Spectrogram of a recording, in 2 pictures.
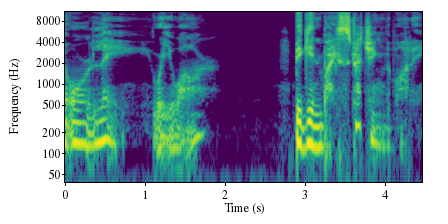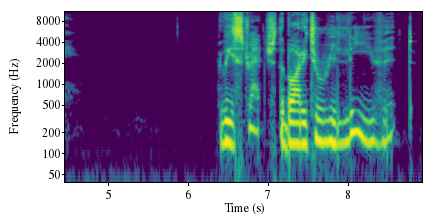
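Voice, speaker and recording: A woman leading a guided sleep meditation in a soothing, hushed and breathy voice, leaving long pauses. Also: low voice, no echo, studio quality. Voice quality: breathy, husky.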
